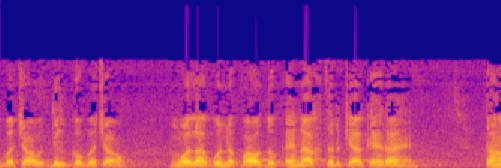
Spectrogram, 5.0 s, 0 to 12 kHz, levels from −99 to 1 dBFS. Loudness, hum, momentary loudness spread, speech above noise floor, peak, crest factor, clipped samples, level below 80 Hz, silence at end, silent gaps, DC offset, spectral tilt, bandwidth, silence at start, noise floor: -15 LUFS; none; 11 LU; 24 dB; 0 dBFS; 16 dB; under 0.1%; -50 dBFS; 0 s; none; under 0.1%; -5 dB/octave; 8 kHz; 0 s; -38 dBFS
